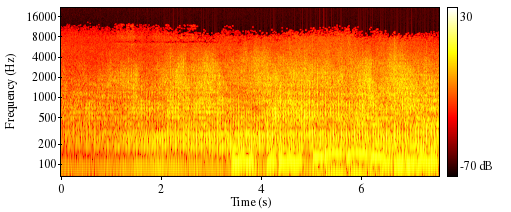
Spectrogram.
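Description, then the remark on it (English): A helicopter visiting a camp drones steadily overhead, its rotor chop and engine hum building in loudness over several seconds and staying strong, with no voices. “we had unbelievable visits by helicopter from the dictator Patakos”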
